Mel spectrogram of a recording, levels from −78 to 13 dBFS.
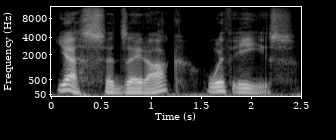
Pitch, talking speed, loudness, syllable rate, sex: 115 Hz, 120 wpm, -18 LUFS, 2.6 syllables/s, male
